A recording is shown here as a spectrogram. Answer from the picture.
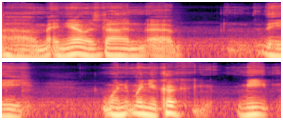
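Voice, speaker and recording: With a New York accent, a man talks using ordinary pitch variation. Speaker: home cook presenting barbecue. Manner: casual, halting, many fillers.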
